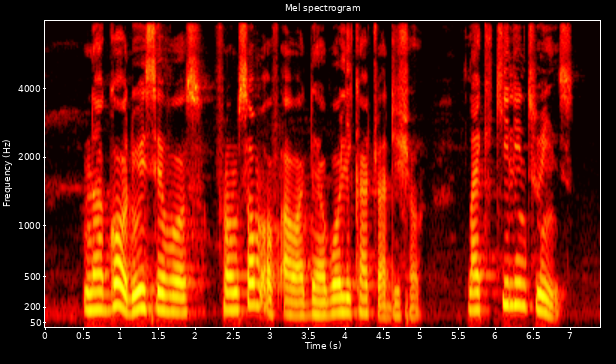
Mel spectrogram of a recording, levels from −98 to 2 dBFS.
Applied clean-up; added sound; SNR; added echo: none; none; none; none.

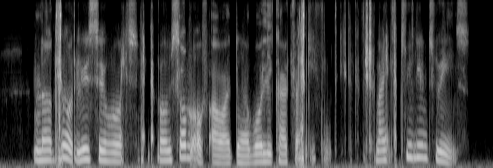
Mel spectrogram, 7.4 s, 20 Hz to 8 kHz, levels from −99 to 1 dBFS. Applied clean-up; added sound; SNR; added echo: neural diffusion model UNIVERSE++.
